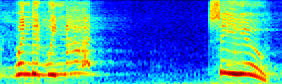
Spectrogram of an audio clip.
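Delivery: high-pitched, incredulous protest; baffled goats. Acted. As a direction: protest in disbelief, pitched right up. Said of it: "And the goats say".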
